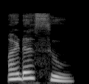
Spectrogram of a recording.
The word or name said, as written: ಅಟ್ಟಸ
